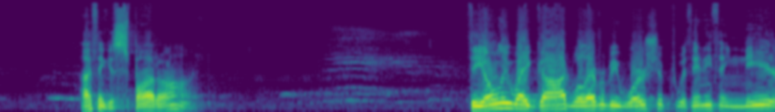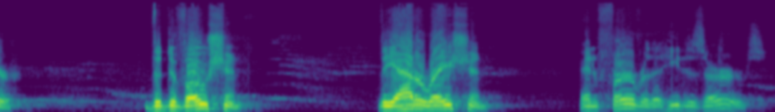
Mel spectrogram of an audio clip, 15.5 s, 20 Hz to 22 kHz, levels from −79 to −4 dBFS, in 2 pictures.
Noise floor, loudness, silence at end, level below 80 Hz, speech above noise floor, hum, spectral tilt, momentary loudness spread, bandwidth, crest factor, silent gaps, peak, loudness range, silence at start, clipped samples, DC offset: -69 dBFS; -19 LUFS; 0.3 s; -70 dBFS; 51 dB; none; -6 dB/octave; 15 LU; 19 kHz; 18 dB; none; -4 dBFS; 7 LU; 0.8 s; under 0.1%; under 0.1%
